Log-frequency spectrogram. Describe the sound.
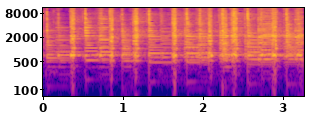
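A pipa strummed in a folk-guitar manner: bright plucked chords struck in a steady, lively rhythm, several strokes per second, ringing clearly on their own with no voices.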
